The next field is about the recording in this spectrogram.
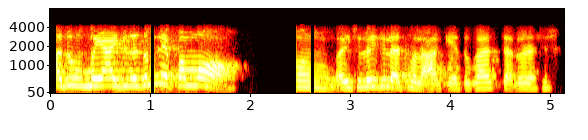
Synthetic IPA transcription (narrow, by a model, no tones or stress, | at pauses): ɐdumɐjajdudɐzɐmlepːɐmo | oŋɐjsʰulojzilatʰolaːɡeɐduɡat͡ʃɐt̚loɾɐse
